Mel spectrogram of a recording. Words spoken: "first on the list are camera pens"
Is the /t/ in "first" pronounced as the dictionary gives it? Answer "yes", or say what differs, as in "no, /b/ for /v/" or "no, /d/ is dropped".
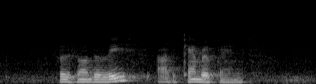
no, /t/ is dropped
